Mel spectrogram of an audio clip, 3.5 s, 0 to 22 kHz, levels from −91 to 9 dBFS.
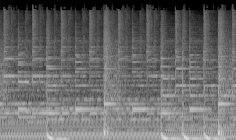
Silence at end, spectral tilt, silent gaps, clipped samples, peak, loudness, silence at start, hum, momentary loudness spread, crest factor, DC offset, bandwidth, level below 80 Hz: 0 s; -5 dB/octave; none; under 0.1%; 0 dBFS; -17 LUFS; 0 s; none; 5 LU; 16 dB; under 0.1%; 18.5 kHz; -20 dBFS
